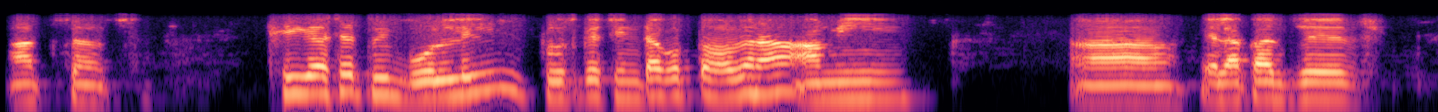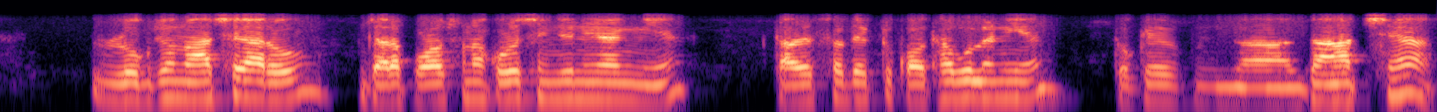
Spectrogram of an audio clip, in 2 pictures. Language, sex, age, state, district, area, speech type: Bengali, male, 18-30, West Bengal, North 24 Parganas, urban, conversation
